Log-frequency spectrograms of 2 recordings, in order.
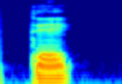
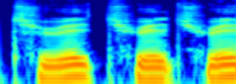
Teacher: dévoilement mais vous voyez que l'idée c'est la même c'est qu' on a enlevé la voyelle au milieu pour faciliter la prononciation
